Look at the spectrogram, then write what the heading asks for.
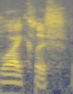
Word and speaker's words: Wycliffe: As we all know, my name's Wycliffe, and that's the correct pronunciation.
